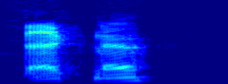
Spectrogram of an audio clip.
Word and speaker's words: Vecna: Be Wild, Vecna from Stranger Things. Did I say that right? – Yeah, Vecna.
